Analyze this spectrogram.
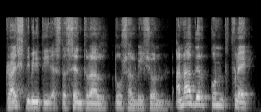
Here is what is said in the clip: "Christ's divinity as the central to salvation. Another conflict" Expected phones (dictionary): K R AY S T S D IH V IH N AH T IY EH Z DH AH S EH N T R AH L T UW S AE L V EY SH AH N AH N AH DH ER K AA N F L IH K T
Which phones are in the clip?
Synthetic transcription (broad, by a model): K R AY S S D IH B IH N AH T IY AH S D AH S EH N T R AH L T UW S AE L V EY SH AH N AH N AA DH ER K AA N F L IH K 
